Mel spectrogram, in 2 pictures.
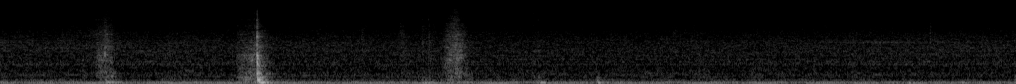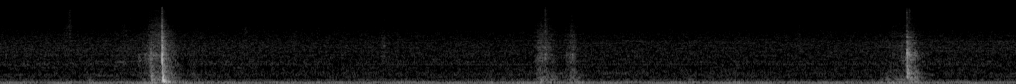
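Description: Things tap and knock on a hard board.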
